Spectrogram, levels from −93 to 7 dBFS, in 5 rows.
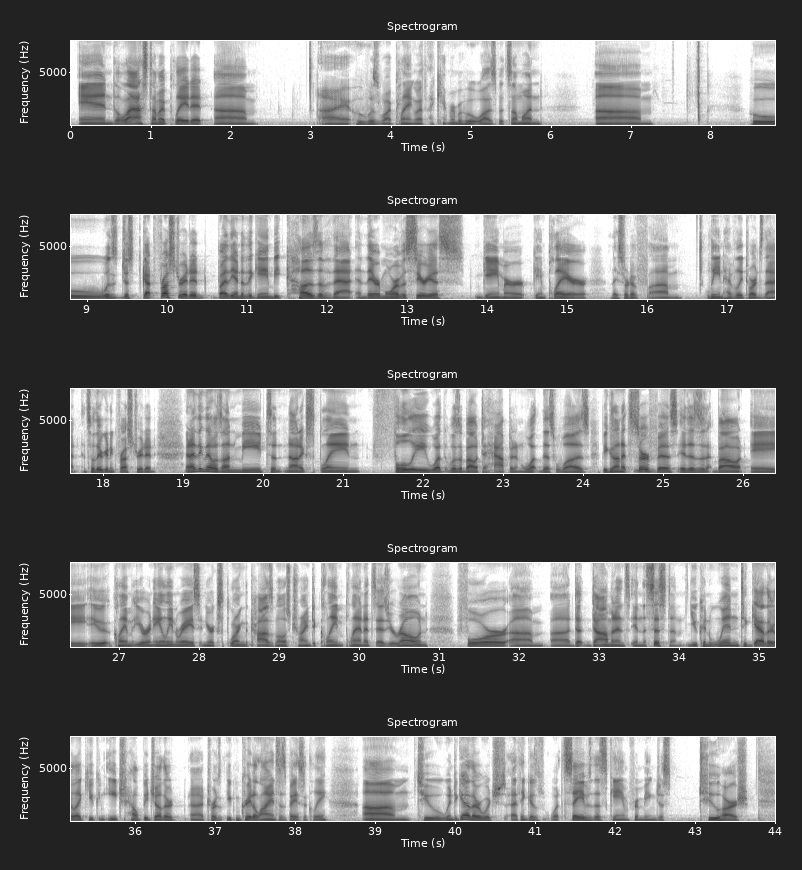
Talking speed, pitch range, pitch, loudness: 205 wpm, 95-115 Hz, 105 Hz, -23 LUFS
